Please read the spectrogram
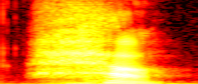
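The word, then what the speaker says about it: ح: which is ha ha I pronounce this letter as a Double H ha we call it a throat letter because the sound comes from down the throat you won't find this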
